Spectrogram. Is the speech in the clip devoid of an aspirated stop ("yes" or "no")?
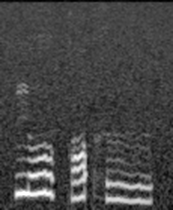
yes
